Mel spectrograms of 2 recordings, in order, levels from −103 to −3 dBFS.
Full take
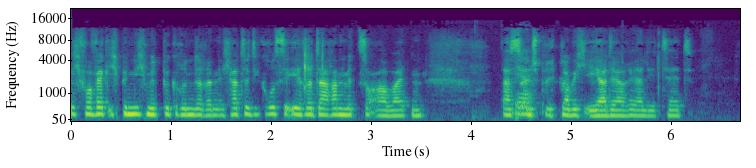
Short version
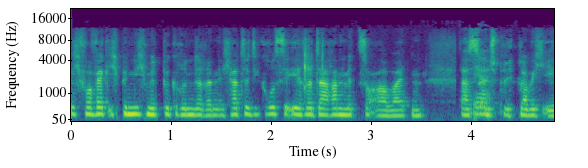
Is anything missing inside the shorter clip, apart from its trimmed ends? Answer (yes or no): yes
